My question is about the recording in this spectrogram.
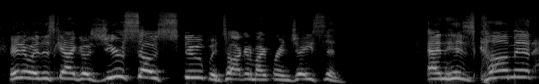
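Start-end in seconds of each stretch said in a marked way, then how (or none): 1.1-2.2 high, slowed retold jeer; scornful commenter, imitated; mock insult. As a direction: draw out the imitated put-down. Repeats the quoted insult.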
